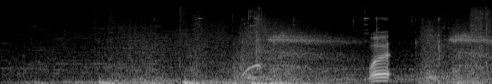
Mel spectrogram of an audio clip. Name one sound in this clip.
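Game blows and magic effects crash during a fight.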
